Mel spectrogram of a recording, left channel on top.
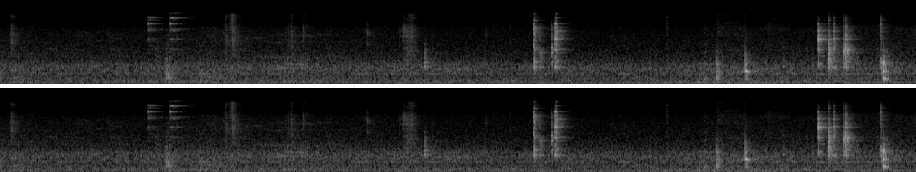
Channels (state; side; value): identical; both; correlation 1.00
